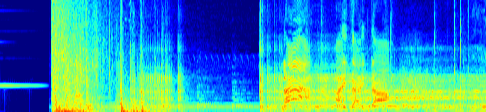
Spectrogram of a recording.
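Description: A door in the One Piece anime is smashed in with a sudden loud crash and thud, followed by crumbling debris, clattering fragments and busy scene sounds.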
